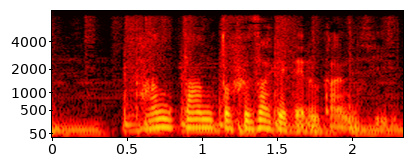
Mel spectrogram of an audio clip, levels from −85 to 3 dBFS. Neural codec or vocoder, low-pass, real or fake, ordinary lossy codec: none; 7.2 kHz; real; none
